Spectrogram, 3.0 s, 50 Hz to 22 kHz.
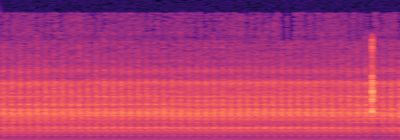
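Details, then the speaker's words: Chevy 2500 with 6.5 diesel after DB2 injection pump replacement (old pump's fuel shutoff solenoid blew apart), engine off: lift pump run on auxiliary switch clicks steadily about 2.5 per second while priming fuel to the injection pump; normal priming. "But I wired in this little auxiliary switch here, and I'm sure you can hear that pump clicking away down there."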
